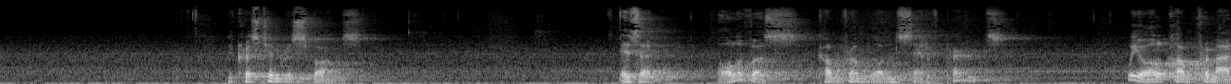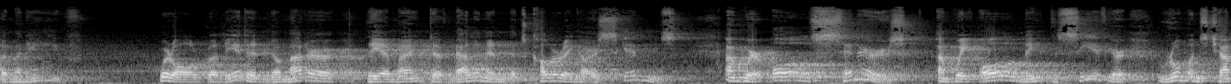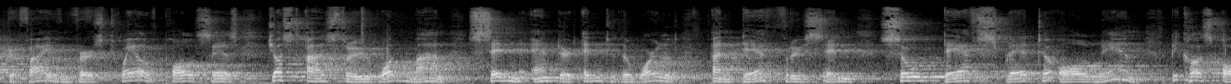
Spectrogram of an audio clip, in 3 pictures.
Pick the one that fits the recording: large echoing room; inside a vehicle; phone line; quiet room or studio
large echoing room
